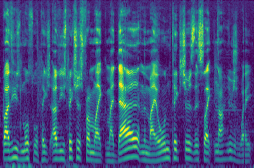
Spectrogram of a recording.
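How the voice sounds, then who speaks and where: A man's voice: medium pitch, brisk, a little mellow, soft background music. A young man chatting casually and slangily as a podcast co-host.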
